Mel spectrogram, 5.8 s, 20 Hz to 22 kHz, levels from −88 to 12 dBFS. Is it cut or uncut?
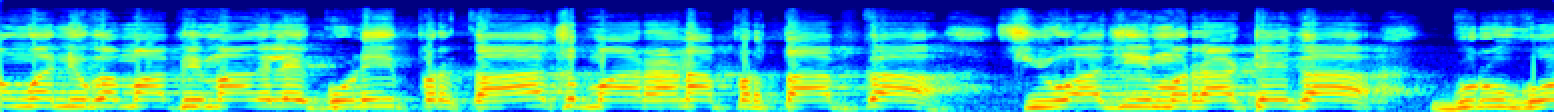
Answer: uncut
